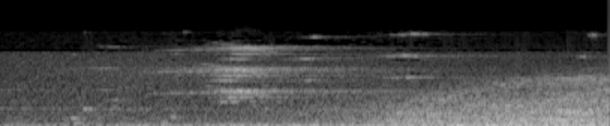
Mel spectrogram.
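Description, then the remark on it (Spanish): A space recording of ions and electrons colliding: a steady, low rushing rumble that builds into a broad hiss, overlaid with thin, high whistling tones that waver and chirp. No voices. “Y estos son, lo que viene ahora son iones y electrones chocando entre sí, por favor.”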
